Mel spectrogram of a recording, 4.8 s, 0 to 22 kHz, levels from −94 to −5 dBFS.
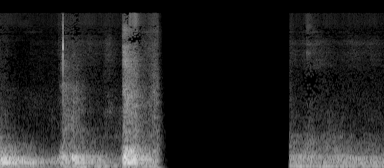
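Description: At 0.79 s, a nearby switch, motor or static discharge likely arced and the audio line picked up the burst, giving an electrical switching spike: a sharp snap laid on top of the sound, over almost as soon as it starts.

From 1.97 s to 3.63 s, a long network dropout, likely from the stream failing to arrive, loses about 1.64 s of audio. The receiver briefly continues the last sound as a fading buzz or hiss, then about 1.5 s of silence follows before the sound resumes, with the missing stretch gone.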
